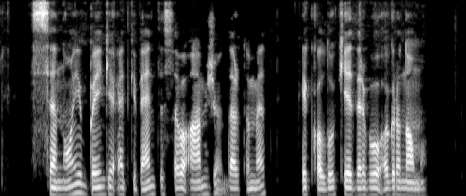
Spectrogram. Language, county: Lithuanian, Vilnius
